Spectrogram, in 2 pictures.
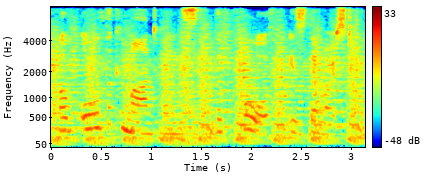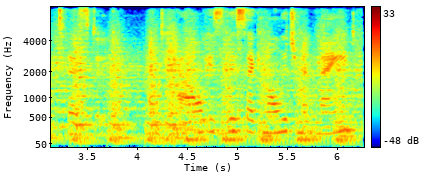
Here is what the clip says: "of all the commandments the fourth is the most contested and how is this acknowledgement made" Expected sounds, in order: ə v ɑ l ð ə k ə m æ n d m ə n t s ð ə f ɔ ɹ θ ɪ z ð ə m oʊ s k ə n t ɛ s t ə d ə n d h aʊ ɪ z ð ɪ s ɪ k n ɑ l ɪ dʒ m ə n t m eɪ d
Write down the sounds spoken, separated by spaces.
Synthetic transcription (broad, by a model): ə v ɑ l ð ə k ə m æ n d m ə n t s ð ə f ɔ ɹ θ ɪ z ð ə m oʊ s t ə n t ɛ s t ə d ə n h aʊ ɪ z ð ɪ s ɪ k n ɑ l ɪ dʒ m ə n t m eɪ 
